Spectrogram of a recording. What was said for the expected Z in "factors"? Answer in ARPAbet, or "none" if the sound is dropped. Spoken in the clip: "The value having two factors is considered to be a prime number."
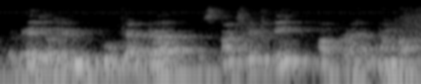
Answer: none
